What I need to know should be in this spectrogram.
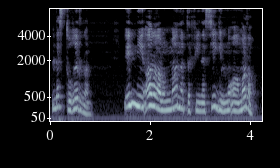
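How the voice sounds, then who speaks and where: A woman's voice: medium pitch, animated, fairly quick, dark tone, lightly acted. A woman reading the part of an anxious, scheming mother in an audiobook, her voice trembling and urgent.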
